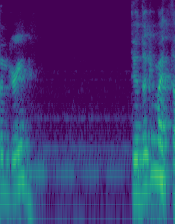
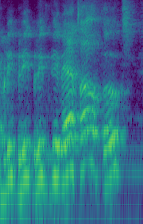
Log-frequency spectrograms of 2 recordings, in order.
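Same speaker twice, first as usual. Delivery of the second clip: stuttering cartoon pig, a bit higher; Porky Pig sign-off; 5 semitones higher than usual. Host quoting Looney Tunes ending, mild Porky stutter. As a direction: stammer the famous sign-off like Porky. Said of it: "like Porky Pig".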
